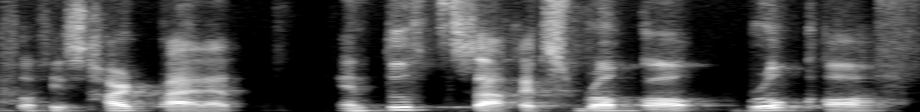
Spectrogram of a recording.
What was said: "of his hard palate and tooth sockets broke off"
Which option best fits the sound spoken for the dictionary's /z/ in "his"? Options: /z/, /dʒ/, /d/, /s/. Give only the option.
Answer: /s/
